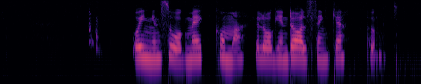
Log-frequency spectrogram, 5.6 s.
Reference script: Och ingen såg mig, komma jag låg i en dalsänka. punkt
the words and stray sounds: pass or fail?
fail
